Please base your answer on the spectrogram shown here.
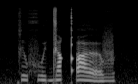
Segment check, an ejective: present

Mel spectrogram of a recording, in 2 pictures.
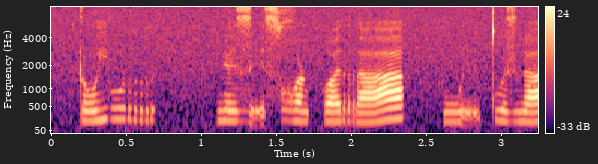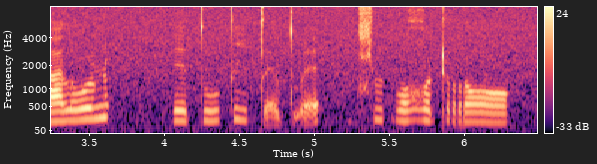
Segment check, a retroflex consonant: present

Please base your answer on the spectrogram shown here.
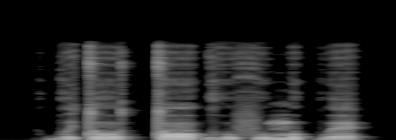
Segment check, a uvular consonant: absent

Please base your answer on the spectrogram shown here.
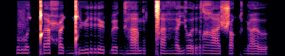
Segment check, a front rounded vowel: present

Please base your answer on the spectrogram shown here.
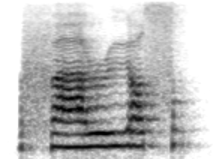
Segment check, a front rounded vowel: absent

